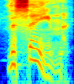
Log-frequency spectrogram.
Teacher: Quando você for falar a palavra the, lembre-se que o som não é e, não é the, the same, não é the, the. E o som do th ali na ponta da língua é bem sutil, bem suave.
